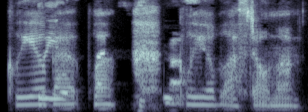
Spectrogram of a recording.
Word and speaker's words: glioblastoma: It's glioblastoma.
